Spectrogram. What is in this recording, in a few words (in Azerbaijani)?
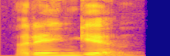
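"rentgen", Azerbaijani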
